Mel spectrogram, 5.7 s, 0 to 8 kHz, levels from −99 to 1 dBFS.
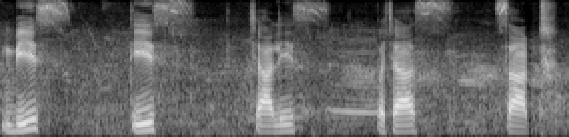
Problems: constant background noise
